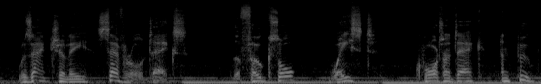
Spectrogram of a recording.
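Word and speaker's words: fo'c'sle: actually several decks the foxel waste quarter deck and poop deck the folk soul is a shortened form of forecastle the term dating back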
